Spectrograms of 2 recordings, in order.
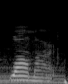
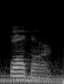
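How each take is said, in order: Both takes have the same delivery.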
